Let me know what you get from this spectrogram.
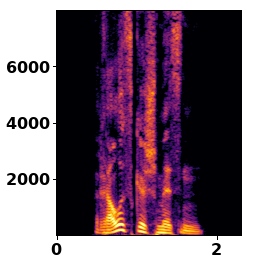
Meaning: past participle of rausschmeißen
- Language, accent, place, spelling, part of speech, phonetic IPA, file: German, Germany, Berlin, rausgeschmissen, verb, [ˈʁaʊ̯sɡəˌʃmɪsn̩], De-rausgeschmissen.ogg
